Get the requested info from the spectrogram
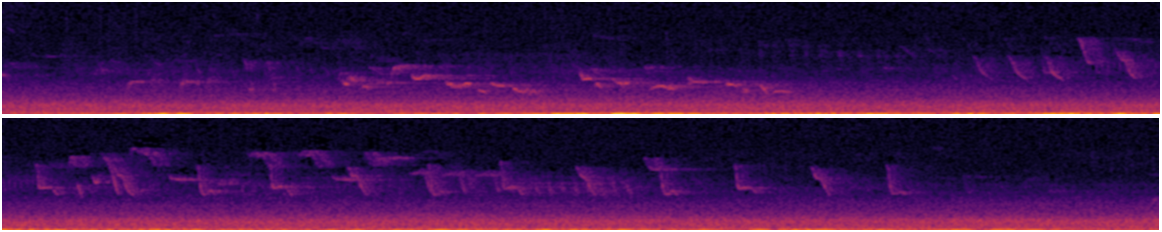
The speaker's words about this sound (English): So we're expecting to hear quite a few. The calls that you can hear will be robins. We've got great tits and probably a wren in there as well, a little trill kind of call there.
